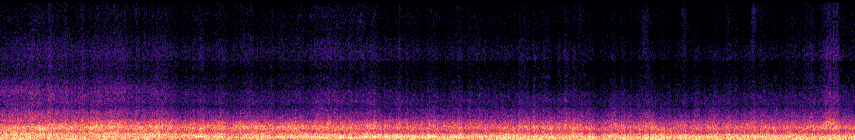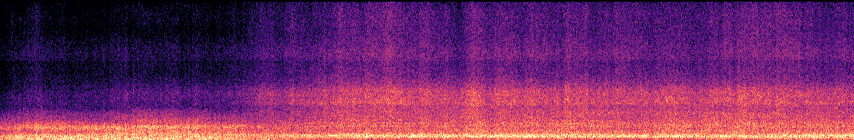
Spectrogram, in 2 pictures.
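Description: A train rumbles and clatters along the rails at speed.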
